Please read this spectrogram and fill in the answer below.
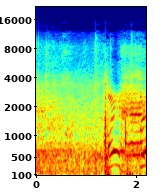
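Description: A single sharp smack of a blow landing in a Thai boxing bout, about one and a half seconds in, over steady crowd noise in the hall. Right after it, a wavering rising-and-falling pitched sound begins.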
